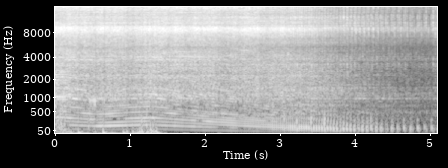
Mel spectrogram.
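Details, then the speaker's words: Honda Astrea Grand single, repaired for a compression leak that caused a rough cylinder-head noise when hot, revved hard on a test run: it revs up and falls back smoothly, firing stays even, no knock or rattle. Normal revving. "Apakah nanti ketika mesin panas itu masih muncul suara kasar nah ini test Drivenya saya coba sekencang mungkin atau saya geber Apakah ada kelainan"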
